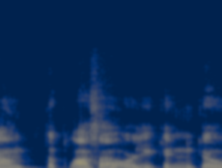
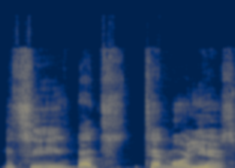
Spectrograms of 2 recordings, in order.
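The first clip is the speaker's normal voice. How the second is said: high, loud character voice; put-on parting jab, pitched up; smug farewell; 6 semitones higher, 7 dB louder than usual. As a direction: sign off in a raised, theatrical voice. Game master voices departing character to Gain.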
